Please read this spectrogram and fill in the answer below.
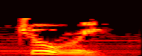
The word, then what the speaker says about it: jewelry: If you want to say it with an American accent, jewelry, two syllables, and spelled J-E-W-E-L-R-Y. And if you want to use the British spelling and pronunciation, then now you have three syllables. Jewelry, J-E-W-E-L-L-E-R-Y, jewelry.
